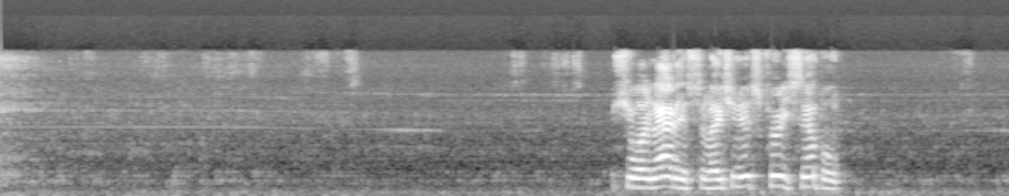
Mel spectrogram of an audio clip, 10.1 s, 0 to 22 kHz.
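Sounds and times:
laptop fan whine: 0.0s - 10.0s.

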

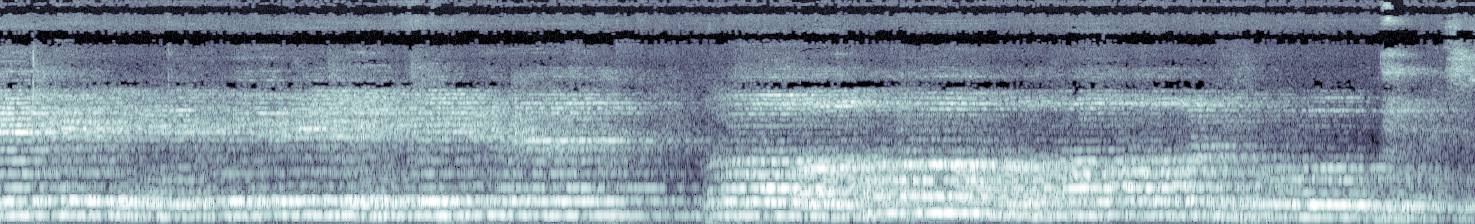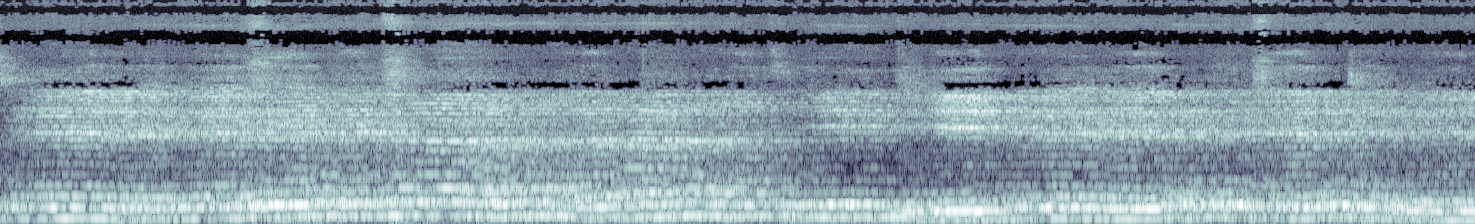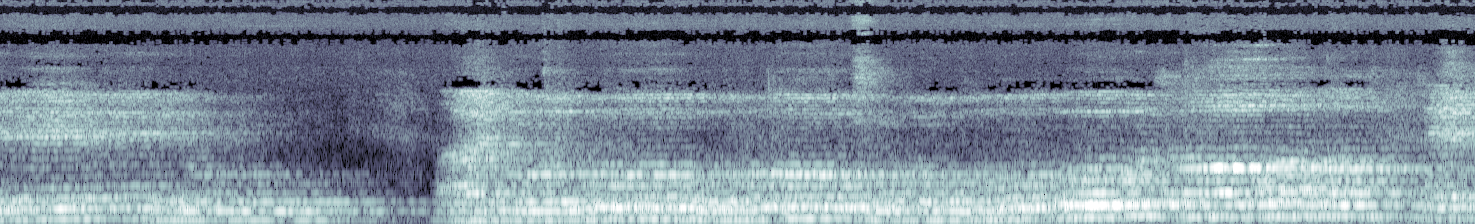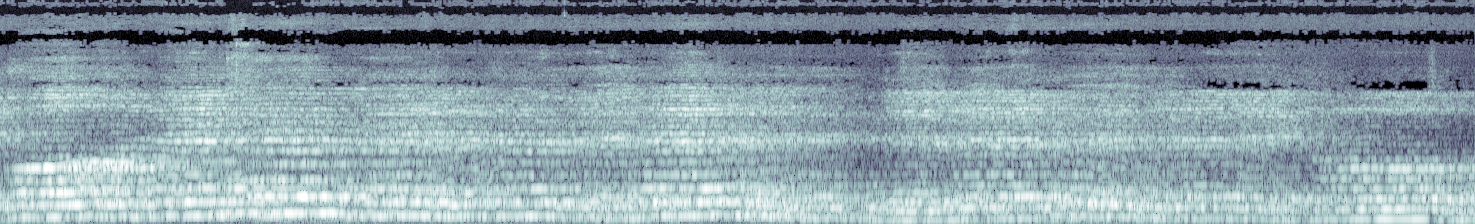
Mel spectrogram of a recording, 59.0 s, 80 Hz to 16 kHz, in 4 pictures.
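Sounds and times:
monks chanting: 0.0s - 59.0s.

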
